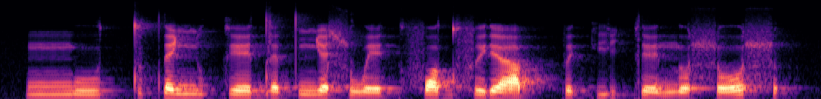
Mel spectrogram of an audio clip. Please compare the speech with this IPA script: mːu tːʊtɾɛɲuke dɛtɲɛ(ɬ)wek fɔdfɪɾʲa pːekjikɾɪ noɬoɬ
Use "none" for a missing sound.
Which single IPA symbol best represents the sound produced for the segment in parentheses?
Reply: ɬ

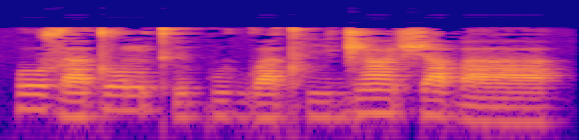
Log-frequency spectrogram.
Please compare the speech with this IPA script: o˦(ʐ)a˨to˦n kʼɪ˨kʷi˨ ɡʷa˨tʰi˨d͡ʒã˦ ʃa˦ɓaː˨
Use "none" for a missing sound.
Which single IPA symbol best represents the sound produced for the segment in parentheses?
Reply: z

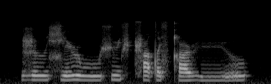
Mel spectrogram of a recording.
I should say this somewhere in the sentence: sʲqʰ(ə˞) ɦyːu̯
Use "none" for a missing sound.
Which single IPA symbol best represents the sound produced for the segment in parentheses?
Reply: ə˞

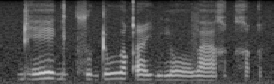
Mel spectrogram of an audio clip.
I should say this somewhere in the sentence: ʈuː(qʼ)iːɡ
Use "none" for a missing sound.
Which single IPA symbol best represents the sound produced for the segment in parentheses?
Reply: qʼ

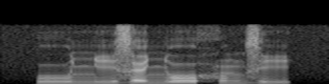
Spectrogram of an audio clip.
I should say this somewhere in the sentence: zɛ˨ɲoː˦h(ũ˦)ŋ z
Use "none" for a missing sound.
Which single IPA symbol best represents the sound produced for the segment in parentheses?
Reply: ũ˦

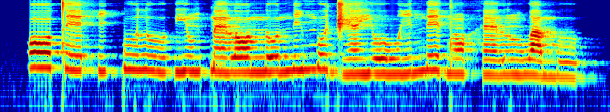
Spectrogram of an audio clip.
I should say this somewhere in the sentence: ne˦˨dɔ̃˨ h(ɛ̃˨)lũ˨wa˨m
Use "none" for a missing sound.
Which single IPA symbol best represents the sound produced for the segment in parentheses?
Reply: ɛ̃˨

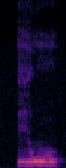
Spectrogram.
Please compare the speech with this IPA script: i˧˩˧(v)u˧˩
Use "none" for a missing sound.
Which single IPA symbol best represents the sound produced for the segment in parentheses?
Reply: w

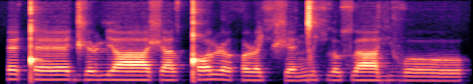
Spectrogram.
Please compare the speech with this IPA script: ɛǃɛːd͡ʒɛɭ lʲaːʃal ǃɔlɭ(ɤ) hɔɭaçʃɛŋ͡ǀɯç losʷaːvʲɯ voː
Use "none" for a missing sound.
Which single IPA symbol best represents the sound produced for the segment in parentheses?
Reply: ɤ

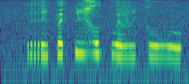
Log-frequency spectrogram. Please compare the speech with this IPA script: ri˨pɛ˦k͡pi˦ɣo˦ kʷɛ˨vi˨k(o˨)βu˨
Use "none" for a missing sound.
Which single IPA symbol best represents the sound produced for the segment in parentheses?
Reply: u˨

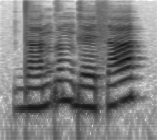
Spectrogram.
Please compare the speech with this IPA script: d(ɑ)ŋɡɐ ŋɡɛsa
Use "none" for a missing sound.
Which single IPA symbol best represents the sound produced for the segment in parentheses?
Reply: a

